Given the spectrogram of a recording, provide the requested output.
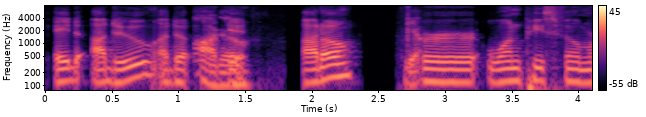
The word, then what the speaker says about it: Ado: New Genesis by how do you pronounce it? Ado.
